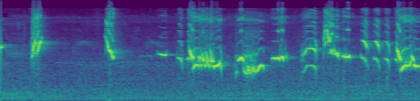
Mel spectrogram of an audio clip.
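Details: White-rumped shama singing a full, varied song with fill phrases: loud whistled notes, sharp downward sweeps and rapid chattering bursts follow each other almost without pause.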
